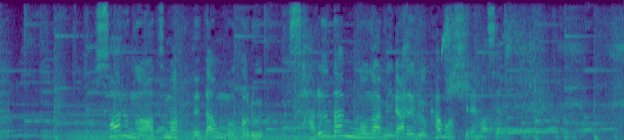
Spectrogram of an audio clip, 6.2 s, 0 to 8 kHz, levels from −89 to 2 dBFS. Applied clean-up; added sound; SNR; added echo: none; Bowed string instrument; 11 dB; none.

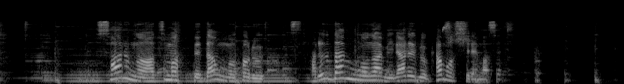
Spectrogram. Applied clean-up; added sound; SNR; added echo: neural mask model RNNoise.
